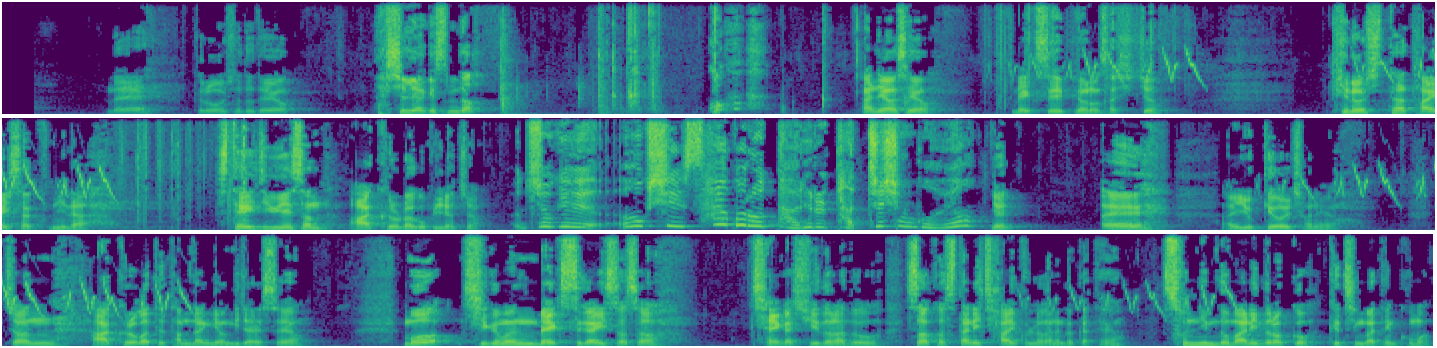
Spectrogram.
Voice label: 애니 따뜻한 30대; 역전재판

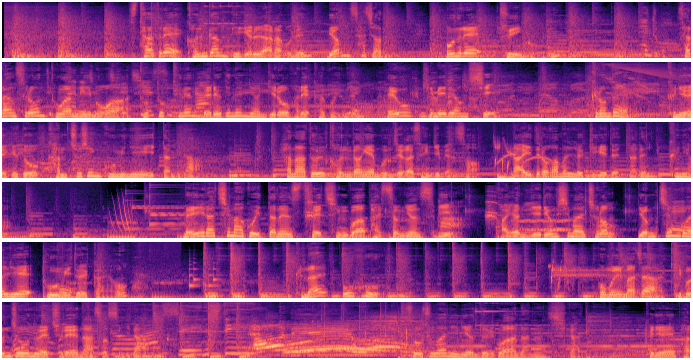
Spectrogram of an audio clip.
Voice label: 건강정보 프로그램 밝고 친절한 톤

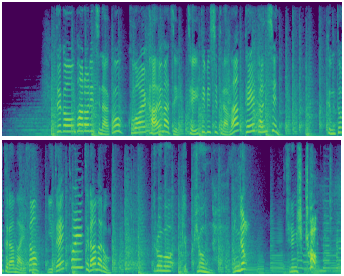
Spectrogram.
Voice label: 프로그램 소개성대모사 20대

